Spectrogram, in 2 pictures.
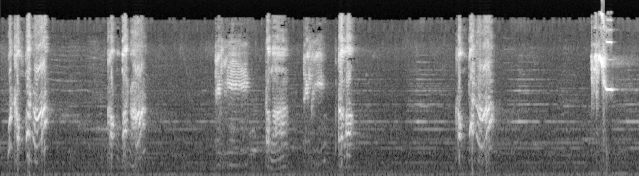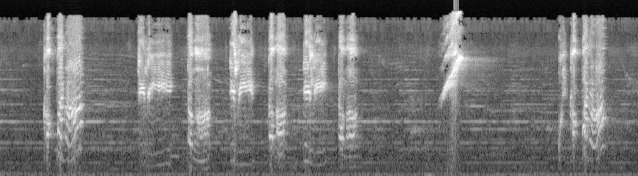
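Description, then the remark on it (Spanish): A talking pet bird chatters and squawks in a steady run of short, loud bursts, some sounding voice-like and some imitating ringing bells, with brief whistled squeaks between. “Estamos metiendo los sonidos para que la gente vaya viendo porque tiene buenas parrafarras, ¿eh?”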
